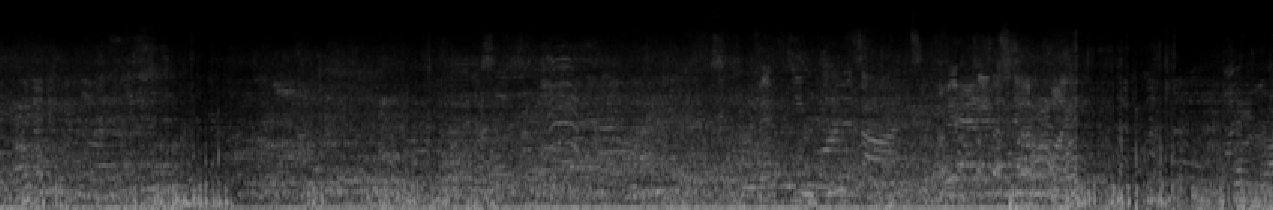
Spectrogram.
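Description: Children's voices chatter and echo in a large hall.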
